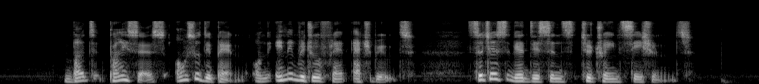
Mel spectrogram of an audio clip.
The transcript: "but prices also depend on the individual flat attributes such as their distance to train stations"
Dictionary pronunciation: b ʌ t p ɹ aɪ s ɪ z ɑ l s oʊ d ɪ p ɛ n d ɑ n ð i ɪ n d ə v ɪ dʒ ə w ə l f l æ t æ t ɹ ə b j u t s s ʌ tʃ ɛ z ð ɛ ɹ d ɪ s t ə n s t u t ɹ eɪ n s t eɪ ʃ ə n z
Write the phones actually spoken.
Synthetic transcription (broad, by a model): b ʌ t p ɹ aɪ s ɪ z ɑ l s oʊ d ɪ p ɛ n d ɑ n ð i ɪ n d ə v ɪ dʒ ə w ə l f l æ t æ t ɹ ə b j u t s s ʌ tʃ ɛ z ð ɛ d ɪ s t ə n s t u t ɹ eɪ n s t eɪ ʃ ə n s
